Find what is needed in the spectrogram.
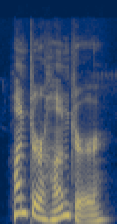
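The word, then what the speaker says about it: Hunter × Hunter: it's gonna be pronounced hunter x hunter the x is silent what hunter hunter it's almost like it's like hunter v hunter right like it's hunter versus hunter um it's like a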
